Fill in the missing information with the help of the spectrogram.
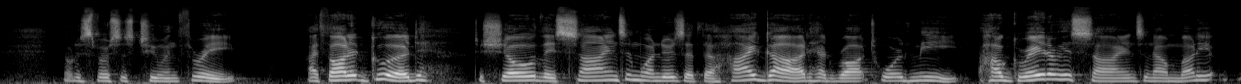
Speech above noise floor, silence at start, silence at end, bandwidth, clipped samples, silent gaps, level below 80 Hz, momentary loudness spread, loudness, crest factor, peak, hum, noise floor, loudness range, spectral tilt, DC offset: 39 dB; 0.65 s; 0.15 s; 15.5 kHz; under 0.1%; none; -52 dBFS; 11 LU; -22 LUFS; 18 dB; -4 dBFS; none; -60 dBFS; 4 LU; -5 dB/octave; under 0.1%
